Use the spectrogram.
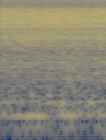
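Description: Rui fish belly pieces frying in oil in a pan for a Bengali curry with eggplant: a constant close, loud hiss and sizzle with no talking over it.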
